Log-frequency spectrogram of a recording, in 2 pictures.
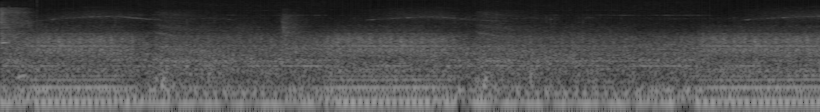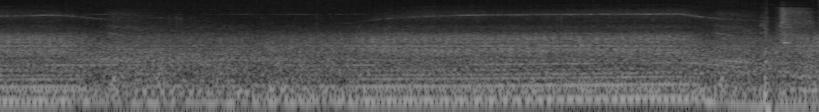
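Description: A truck engine drones steadily, its pitch dropping and rising again with each gear change.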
